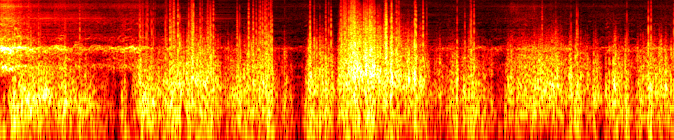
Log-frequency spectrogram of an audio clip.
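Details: Snow geese by the tens of thousands near Freezeout Lake in Montana, stopping over on a farm while migrating north in spring, about to lift off; massed honking surges and fades with bursts of wingbeat and wind noise.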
